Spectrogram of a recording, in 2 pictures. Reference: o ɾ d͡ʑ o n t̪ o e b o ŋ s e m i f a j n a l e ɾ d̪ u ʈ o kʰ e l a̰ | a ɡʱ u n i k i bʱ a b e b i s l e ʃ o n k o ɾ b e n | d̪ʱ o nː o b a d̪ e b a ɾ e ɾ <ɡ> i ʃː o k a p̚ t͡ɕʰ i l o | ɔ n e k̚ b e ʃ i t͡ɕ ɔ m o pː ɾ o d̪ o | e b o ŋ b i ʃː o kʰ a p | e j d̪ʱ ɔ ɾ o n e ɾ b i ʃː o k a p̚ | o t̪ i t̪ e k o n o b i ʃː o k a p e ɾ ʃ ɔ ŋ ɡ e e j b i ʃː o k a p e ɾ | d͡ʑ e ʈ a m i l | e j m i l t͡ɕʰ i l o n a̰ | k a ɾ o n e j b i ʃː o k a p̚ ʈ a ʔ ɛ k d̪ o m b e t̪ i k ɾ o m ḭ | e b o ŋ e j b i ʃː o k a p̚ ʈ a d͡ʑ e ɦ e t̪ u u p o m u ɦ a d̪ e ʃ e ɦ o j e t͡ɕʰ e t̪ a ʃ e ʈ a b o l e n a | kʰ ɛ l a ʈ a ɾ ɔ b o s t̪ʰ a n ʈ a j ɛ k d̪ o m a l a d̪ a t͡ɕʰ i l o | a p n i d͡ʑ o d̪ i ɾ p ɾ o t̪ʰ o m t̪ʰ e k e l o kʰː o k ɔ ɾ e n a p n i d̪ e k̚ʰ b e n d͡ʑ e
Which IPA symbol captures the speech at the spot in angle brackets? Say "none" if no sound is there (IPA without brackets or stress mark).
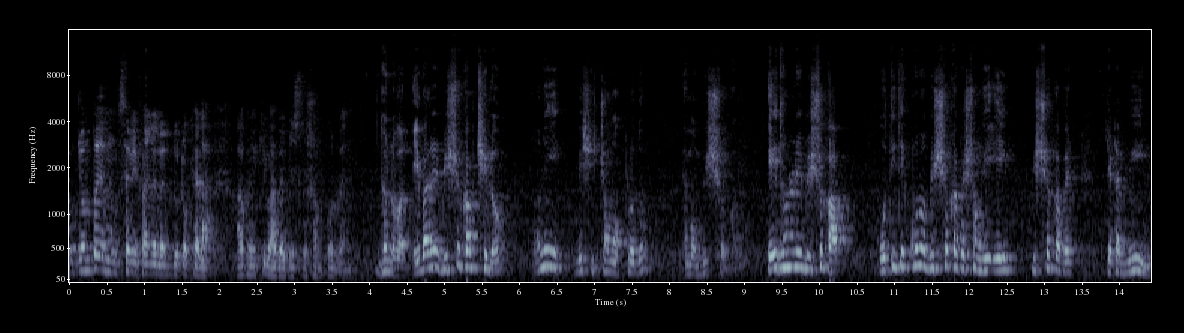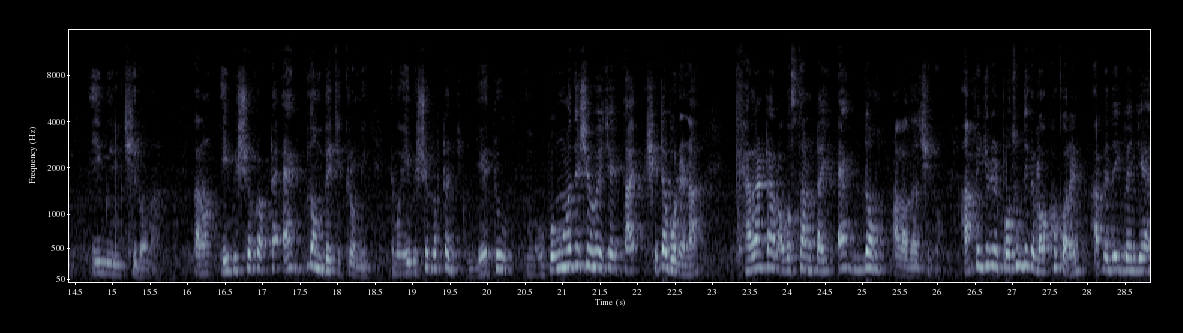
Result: b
